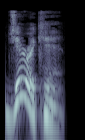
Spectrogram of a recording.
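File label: "jerrican", British English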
